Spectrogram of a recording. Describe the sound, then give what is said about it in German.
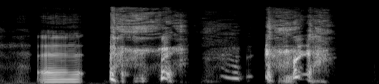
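A loud throat clearing followed by a couple of harsh, raspy coughs in quick bursts, with short pauses between them and no talking, from a person still ill with a persistent cough. “Ja, wie ihr hört, ich bin auch noch angeschlagen, der Husten bleibt hartnäckig, aber die Stimme kommt langsam wieder, ich bin noch so ein bisschen nasal”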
